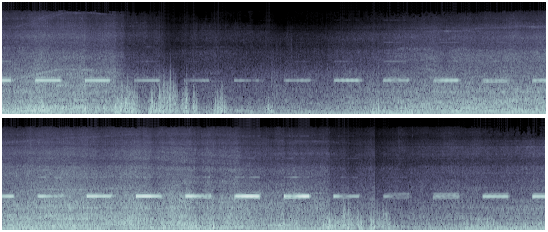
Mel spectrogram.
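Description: A heavy loader's diesel engine rumbles and roars nearby.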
